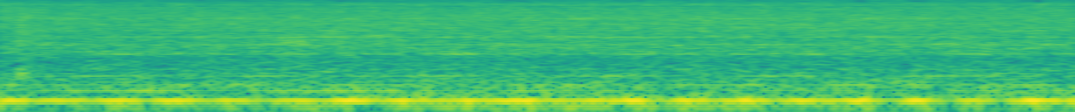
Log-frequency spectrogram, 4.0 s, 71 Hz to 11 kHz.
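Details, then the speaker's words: 56-inch EnviroFan 160F extra heavy duty industrial ceiling fan on speed 4 of a 4-speed wall control: quiet, steady low hum with only faint blade wind noise; running smoothly and healthy. "You can hear a little bit of wind noise from the blades cutting through the air, but not much."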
